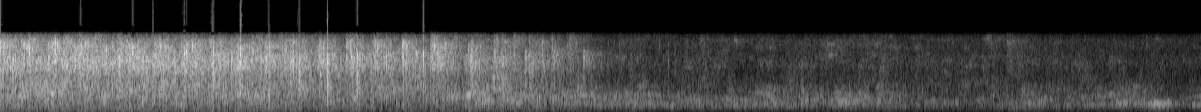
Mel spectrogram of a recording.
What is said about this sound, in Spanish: un aplauso para él.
